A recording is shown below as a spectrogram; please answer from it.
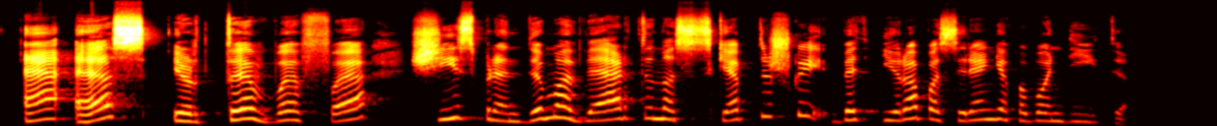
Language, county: Lithuanian, Vilnius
